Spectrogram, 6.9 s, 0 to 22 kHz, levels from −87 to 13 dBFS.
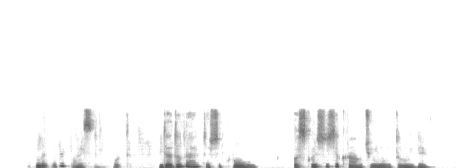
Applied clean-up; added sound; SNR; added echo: neural mask model DeepFilterNet 3.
